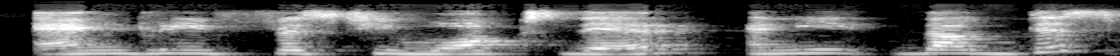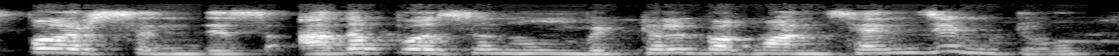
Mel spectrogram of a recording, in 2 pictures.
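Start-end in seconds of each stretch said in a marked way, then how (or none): none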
